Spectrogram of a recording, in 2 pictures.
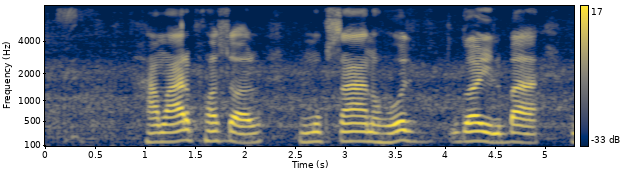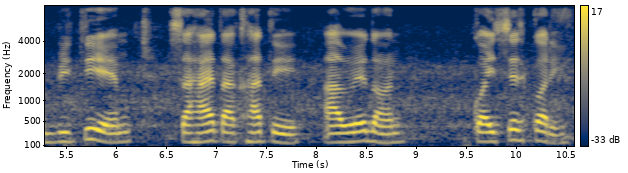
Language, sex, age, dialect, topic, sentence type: Bhojpuri, male, <18, Northern, agriculture, question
